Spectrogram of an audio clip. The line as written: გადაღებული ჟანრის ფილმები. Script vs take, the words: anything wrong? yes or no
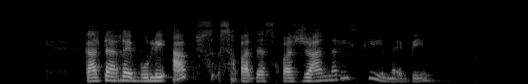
yes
